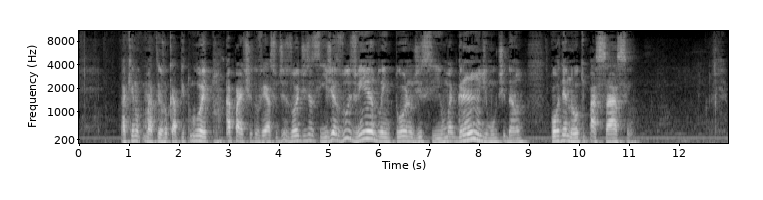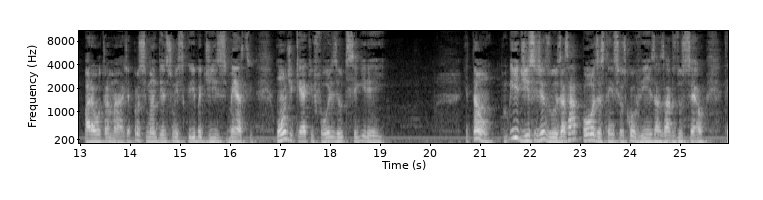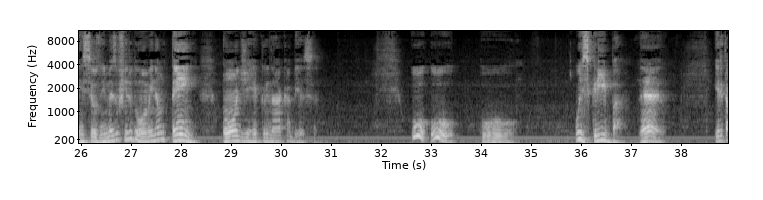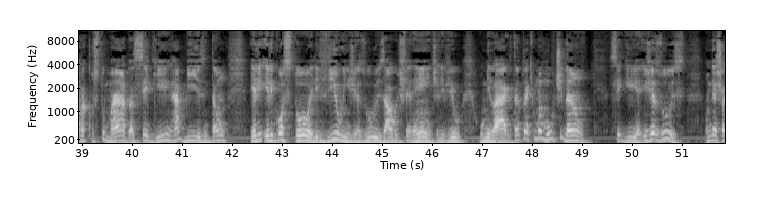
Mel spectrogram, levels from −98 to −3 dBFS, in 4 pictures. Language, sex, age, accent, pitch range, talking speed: Portuguese, male, 50-69, Brazilian, 115-145 Hz, 120 wpm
